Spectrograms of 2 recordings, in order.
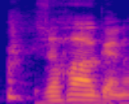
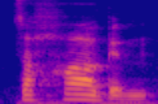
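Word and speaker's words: Sahuagin: I'm just checking my own pronunciation on it. Shahagan. I think it's pronounced Shahagan. Shahagan. Sahagan. Yeah. S-A-H-U-A-G-I-N. Sahagan is my guess at it.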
